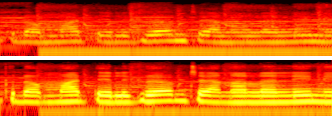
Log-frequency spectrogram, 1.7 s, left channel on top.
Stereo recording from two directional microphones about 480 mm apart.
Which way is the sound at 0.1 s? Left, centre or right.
Centre.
